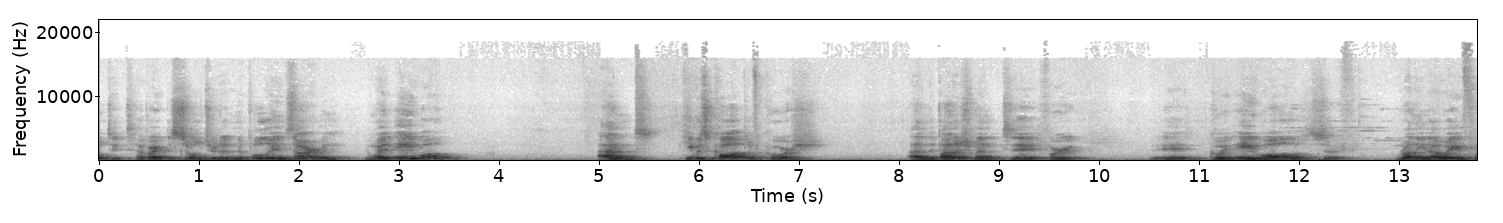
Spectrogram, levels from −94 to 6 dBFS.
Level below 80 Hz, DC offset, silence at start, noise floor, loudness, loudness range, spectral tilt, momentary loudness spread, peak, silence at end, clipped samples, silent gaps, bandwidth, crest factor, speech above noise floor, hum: -46 dBFS; under 0.1%; 0 s; -44 dBFS; -16 LUFS; 3 LU; -7.5 dB/octave; 14 LU; -2 dBFS; 0 s; under 0.1%; none; 15 kHz; 16 dB; 29 dB; none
